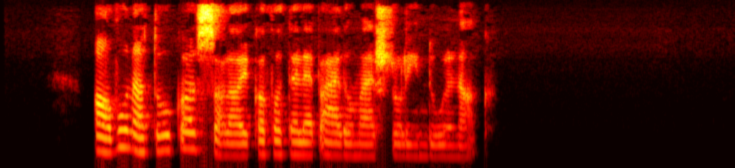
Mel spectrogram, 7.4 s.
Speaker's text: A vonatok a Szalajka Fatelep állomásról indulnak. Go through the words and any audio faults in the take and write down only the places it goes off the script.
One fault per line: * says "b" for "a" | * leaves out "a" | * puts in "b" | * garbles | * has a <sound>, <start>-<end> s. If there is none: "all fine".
all fine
